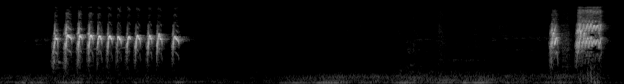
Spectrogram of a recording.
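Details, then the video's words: Grey-cheeked bulbul track used to stimulate a caged bird: a fast rattling string of about fourteen chirps over a second, faint low rumble, then two harsh rasping notes. "PUTAR SAJA JIKA INGIN CUCAK JENGGOT ANDA GACOR"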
